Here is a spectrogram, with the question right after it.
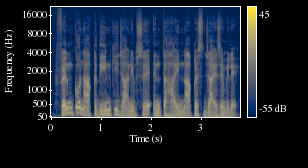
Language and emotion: Urdu, neutral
